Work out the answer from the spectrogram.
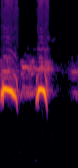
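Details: Spotted dove lure cooing, double-coo style for attracting doves: two drawn, mellow, slightly falling coo notes about half a second apart, then a faint trailing murmur.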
